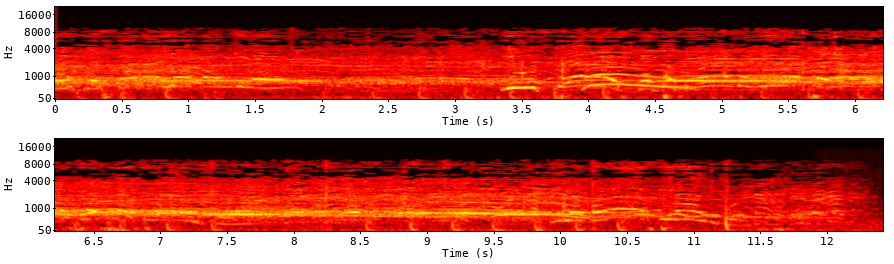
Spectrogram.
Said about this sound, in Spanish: Y quiero que acá también me den un grito los que apoyan al presidente que están a este lado y que también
